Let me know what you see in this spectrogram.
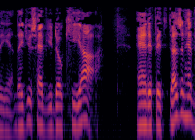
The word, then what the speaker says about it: eudokia: eudokia. That's spelled e u d o K-I-A, Eudokia.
